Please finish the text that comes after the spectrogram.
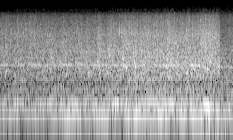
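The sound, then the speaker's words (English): A Hornblower water bus touring the marina at Marina Del Rey hums steadily with a low engine rumble while water washes and splashes around the hull, with a faint wind-like hiss over the top and no voices. “Come along and join Captain Chuck Myers for a tour of the marina aboard the water bus.”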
